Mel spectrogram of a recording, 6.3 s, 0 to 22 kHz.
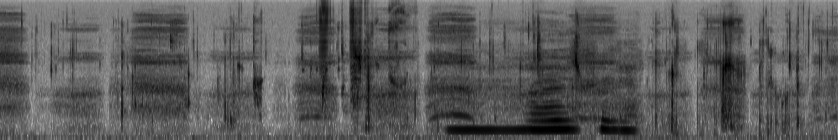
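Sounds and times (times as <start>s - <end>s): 
someone biting into and chewing a juicy sour fruit: 0.3s - 6.2s
speech: 4.5s - 4.9s.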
